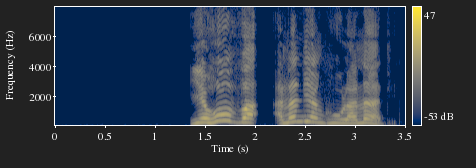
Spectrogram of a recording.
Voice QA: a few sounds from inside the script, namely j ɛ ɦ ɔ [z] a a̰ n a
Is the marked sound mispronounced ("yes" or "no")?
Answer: yes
